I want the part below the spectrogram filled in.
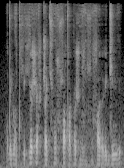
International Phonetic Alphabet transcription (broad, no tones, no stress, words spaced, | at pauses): dˤɪʎo̤tˤçɪ çɐʃas ʈ͡ʂat͡ɕʰo̤sˤɬu tˤɐkuʃo̤zˤi̤ ɬi̤sˤiri d͡ʑiɲi̤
